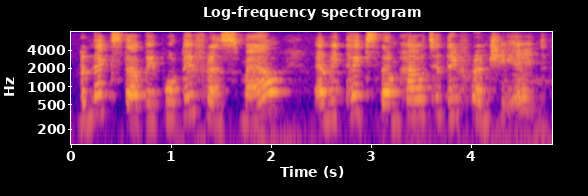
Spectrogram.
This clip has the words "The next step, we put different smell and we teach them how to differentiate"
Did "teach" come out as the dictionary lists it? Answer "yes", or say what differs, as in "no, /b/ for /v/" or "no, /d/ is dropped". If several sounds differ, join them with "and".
no, /s/ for /tʃ/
